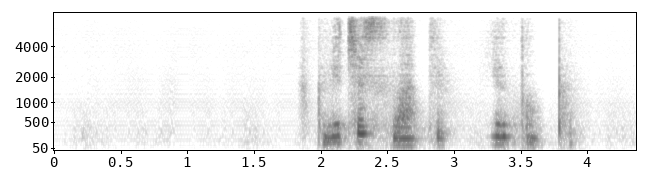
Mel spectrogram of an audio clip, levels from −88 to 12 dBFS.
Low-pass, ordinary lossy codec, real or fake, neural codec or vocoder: 7.2 kHz; none; fake; codec, 44.1 kHz, 0.9 kbps, DAC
